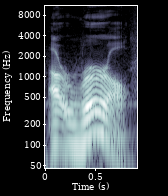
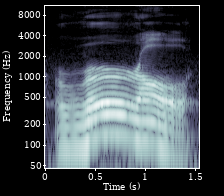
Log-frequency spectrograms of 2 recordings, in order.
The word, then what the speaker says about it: rural: But if we go to the country, then we say we are in a I was thinking about the pronunciation. Rural. Be careful because pronunciation's 힘들어. Rural, right?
